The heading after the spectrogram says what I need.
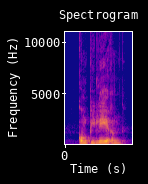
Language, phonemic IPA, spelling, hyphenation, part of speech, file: Dutch, /kɔmpiˈleːrə(n)/, compileren, com‧pi‧le‧ren, verb, Nl-compileren.ogg
- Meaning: 1. to compile, to put together 2. to compile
